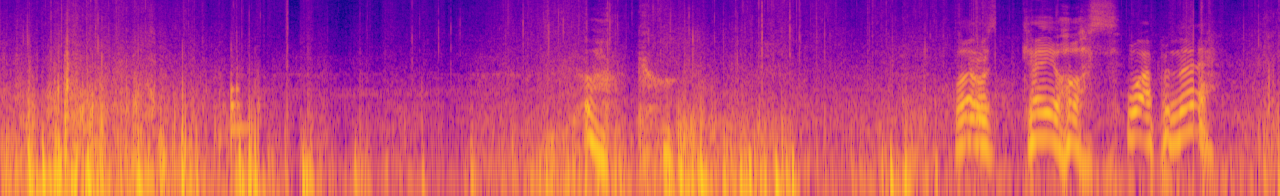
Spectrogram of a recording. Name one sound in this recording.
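Sparks crackle and fizz on the ground.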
